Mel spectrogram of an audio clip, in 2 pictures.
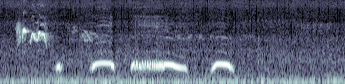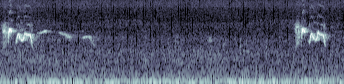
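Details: Spotted dove coos once during a snare-cage trapping session with a decoy: quick introductory note, two arched coos flanking a longer rough middle note. Then a pause filled with other birds' chirps and steady low noise.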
